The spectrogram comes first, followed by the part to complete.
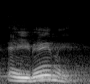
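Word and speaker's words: εἰρήνη: eignun, en griego, y la pronunciación en español es Eirene. Aquellas que se llaman Irene, aquí es Eirene con E, pero aquellas personas, aquellas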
